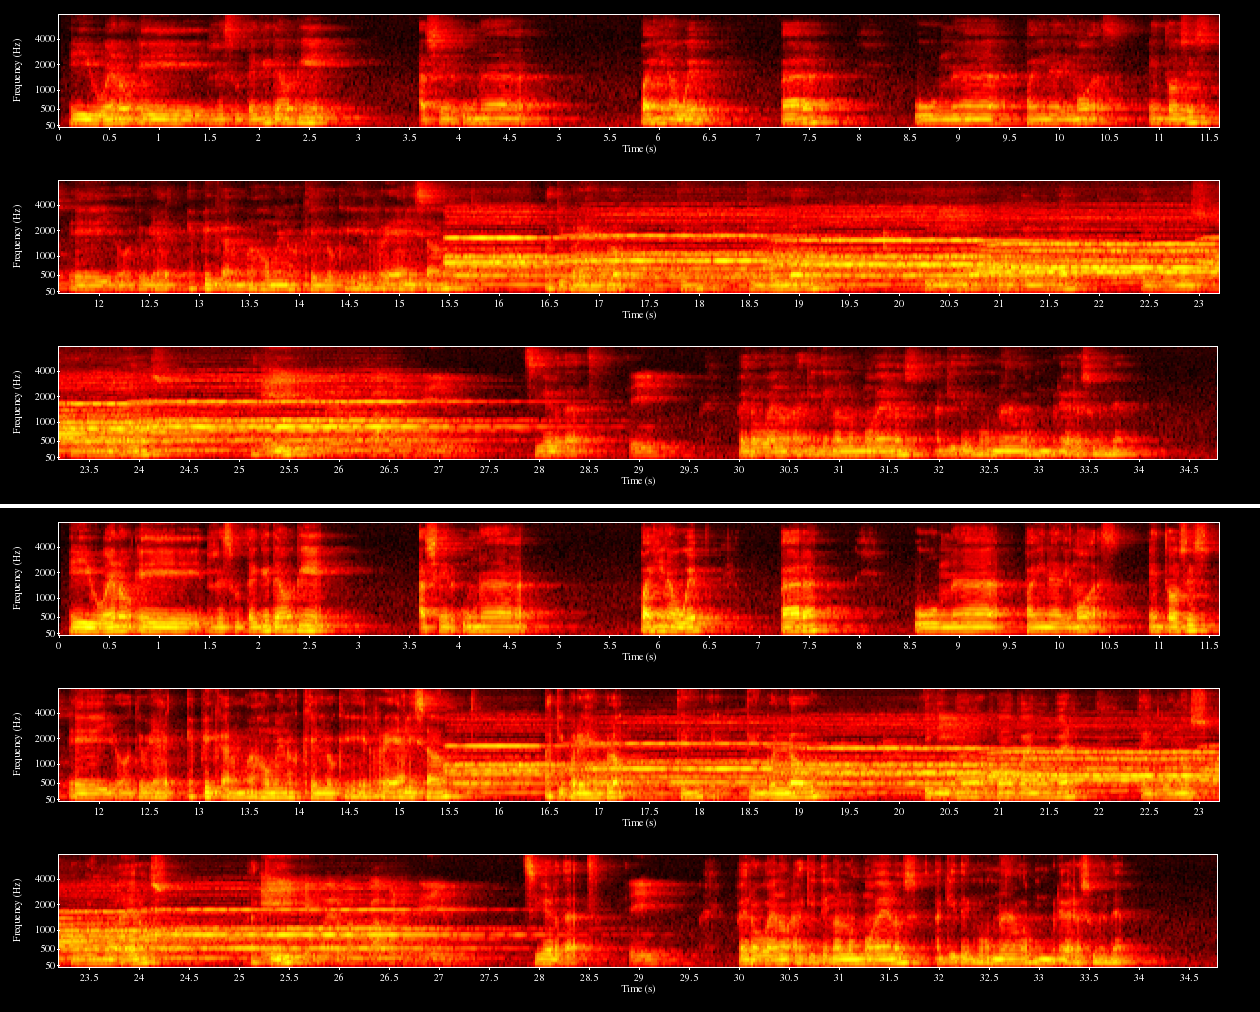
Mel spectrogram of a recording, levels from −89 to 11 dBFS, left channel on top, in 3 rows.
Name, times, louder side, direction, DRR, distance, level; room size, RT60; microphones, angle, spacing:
voice 1, 0.1-2.7 3.6-4.7 5.8-6.5 7.2-7.7 8.6-10.6 10.9-15.7 16.5-17.3 17.8-18.2 18.5-19.3 20.3-21.8 22.4-24.3 25.1-25.5 27.9-28.6 30.0-33.9, right 4 dB, 45° right, 10 dB, 0.3 m, -22 dB
sound 1, 15.4-28.0, left 3 dB, 40° left, 0.7 m, -20 dB
voice 2, 20.4-20.8 25.2-27.1 28.9-29.1, right 2 dB, 80° right, 1 dB, 1.1 m, -29 dB
6.6 x 3.8 x 5.1 m, 1.1 s
head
